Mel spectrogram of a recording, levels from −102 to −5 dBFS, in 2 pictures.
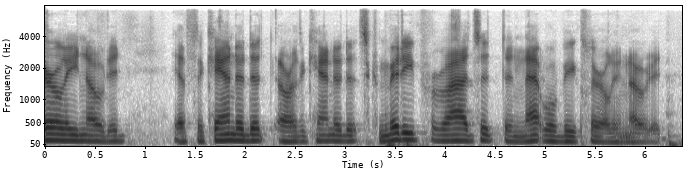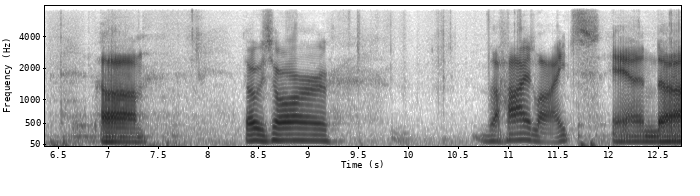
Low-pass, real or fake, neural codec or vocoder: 7.2 kHz; fake; codec, 16 kHz, 6 kbps, DAC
